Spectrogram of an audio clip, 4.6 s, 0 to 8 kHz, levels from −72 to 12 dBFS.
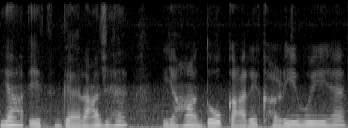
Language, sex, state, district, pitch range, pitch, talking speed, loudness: Hindi, female, Uttar Pradesh, Etah, 190-210 Hz, 200 Hz, 130 wpm, -16 LUFS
